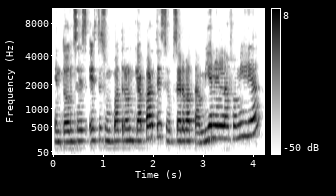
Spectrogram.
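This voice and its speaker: A woman explaining a clinical case in a measured way, with frequent fillers. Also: a little high, warm tone. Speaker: psychotherapist guest.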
